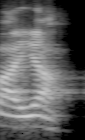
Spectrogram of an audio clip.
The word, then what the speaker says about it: paella: ਹੈ prawn and these are tortillas ठीक है pronunciation of PAELLA paya paya so these are tortillas TORTILLA TORTILLA it's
